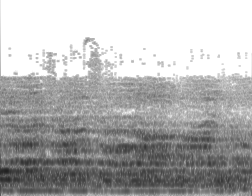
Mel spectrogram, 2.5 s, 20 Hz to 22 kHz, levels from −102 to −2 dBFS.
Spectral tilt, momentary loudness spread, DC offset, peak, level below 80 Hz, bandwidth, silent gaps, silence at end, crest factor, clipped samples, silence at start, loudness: -7.5 dB/octave; 4 LU; under 0.1%; -10 dBFS; -68 dBFS; 9.4 kHz; none; 0 s; 16 dB; under 0.1%; 0 s; -26 LUFS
